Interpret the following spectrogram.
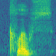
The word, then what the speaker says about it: close: Ahora, close se usa 2 veces aquí con pronunciación diferente, pero ortografía idéntica.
